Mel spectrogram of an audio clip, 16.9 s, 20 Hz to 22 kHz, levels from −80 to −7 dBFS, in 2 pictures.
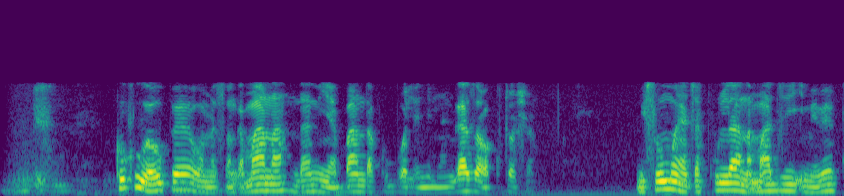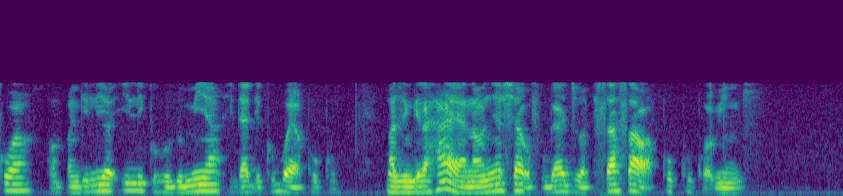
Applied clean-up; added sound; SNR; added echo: none; none; none; none.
